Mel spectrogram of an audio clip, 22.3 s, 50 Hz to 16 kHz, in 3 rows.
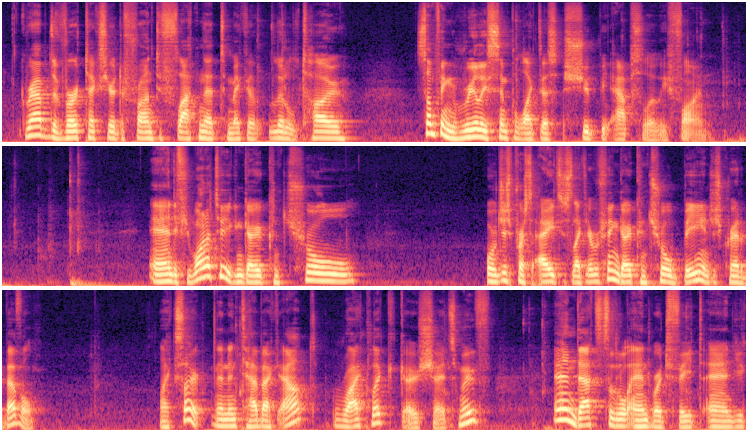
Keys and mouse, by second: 0.0 click, 0.8 g, 1.9 click, 2.1 z, 2.7-4.9 middle drag, 5.7 middle click, 6.5 Tab, 7.0 ctrl+a, 7.8 Tab, 8.1 middle click, 10.1 middle click, 12.1 middle click, 12.4 a, 12.8 middle click, 13.5 ctrl+b, 16.9 Tab, 17.2-17.8 middle drag, 18.0-18.9 right drag, 19.3-19.9 middle drag, 20.1 alt+a, 20.2-20.7 middle drag, 21.5 middle drag, 21.9 s.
